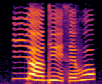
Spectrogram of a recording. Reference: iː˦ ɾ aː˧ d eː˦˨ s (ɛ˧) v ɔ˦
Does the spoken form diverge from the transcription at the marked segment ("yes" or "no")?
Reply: no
